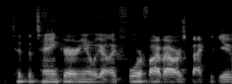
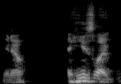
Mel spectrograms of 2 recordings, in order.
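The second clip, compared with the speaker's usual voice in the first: usual speaking voice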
